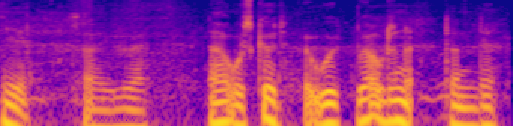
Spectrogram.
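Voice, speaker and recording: A man's voice: on the low side, moderate pace, vocal fry, dark tone, lo-fi sound, slight background noise. A man chatting casually outdoors. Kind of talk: casual chat. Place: outdoors on a grassy hillside.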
